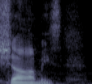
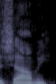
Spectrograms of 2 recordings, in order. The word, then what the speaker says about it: Xiaomi: Best way to pronounce Xiaomi is to think of Xiaomi and then pronounce the first words as if it were shower.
